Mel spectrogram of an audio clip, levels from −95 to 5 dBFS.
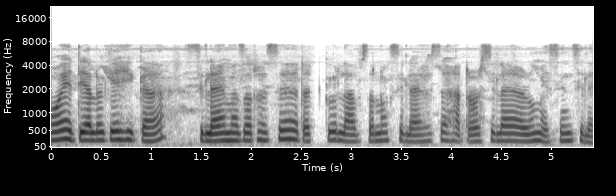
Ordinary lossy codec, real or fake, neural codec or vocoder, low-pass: none; real; none; 7.2 kHz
